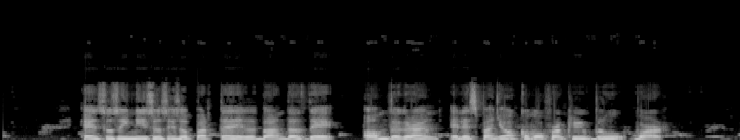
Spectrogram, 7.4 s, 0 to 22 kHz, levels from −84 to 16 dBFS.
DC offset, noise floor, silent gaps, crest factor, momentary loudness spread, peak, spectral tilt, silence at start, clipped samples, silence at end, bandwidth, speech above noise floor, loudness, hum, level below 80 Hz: under 0.1%; -48 dBFS; none; 12 dB; 5 LU; -2 dBFS; -5 dB/octave; 0.8 s; under 0.1%; 0.25 s; 9.2 kHz; 36 dB; -13 LUFS; none; -54 dBFS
